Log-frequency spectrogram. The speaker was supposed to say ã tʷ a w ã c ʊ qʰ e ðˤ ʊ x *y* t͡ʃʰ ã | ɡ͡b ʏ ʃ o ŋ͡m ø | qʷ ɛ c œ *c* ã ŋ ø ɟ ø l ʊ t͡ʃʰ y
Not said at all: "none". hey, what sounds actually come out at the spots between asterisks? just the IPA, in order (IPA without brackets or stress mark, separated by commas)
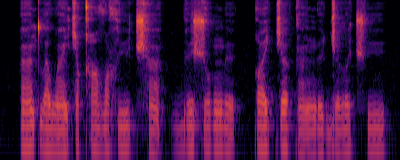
y, k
